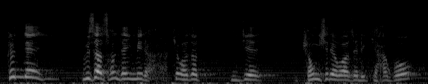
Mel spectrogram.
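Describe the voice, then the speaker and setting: High-voiced pastor preaching in a reverberant church. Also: male voice, lively intonation, brisk, a little mellow, soft background music. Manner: rhetorical questions to the congregation, emphatic preaching. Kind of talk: sermon. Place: church sanctuary. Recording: long reverb of a church hall.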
